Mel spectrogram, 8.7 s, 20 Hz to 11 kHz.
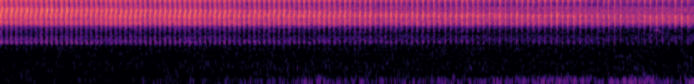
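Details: Summer chorus of large brown cicadas at Furuta Magarikawa, Nishinoomote, Tanegashima, 30 July 2022: continuous shrill frying buzz with fast regular pulsing, gradually weakening, faint low rumble beneath.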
